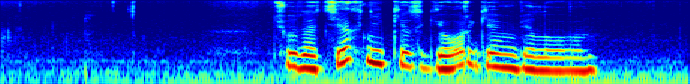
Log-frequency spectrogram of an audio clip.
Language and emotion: Russian, neutral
